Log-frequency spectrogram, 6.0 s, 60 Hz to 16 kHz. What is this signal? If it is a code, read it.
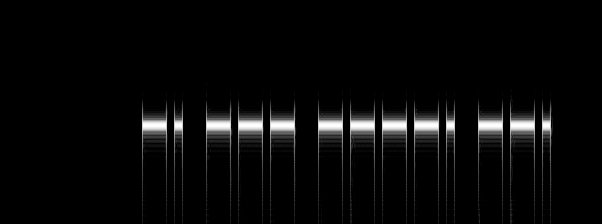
Morse code, heard as a keyed tone, about 15 wpm, 700 Hz. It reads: NO9G
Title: USA Call Signs - 4 Characters - 15wpm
